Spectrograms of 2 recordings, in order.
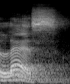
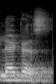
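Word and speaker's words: let's: लेटस को हम लोग बोलते हैं लेस, यानी थोड़ा सॉफ्ट बोलना, लेस, ओके, ये नहीं लेटस, तो हम लोग इसे बोलेंगे लेट्स go, okay, लेट्स play, लेट्स come back, not actually लेटस, okay.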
